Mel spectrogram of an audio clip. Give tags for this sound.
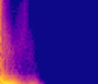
bass
bassd
bass-drum
bassdrum
bd
deep
drum
floor
hard
kick
kickdrum
kicks
layered
low
processed
synthetic

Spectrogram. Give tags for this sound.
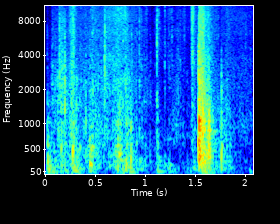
clatter
objects
random
rumble
rummage

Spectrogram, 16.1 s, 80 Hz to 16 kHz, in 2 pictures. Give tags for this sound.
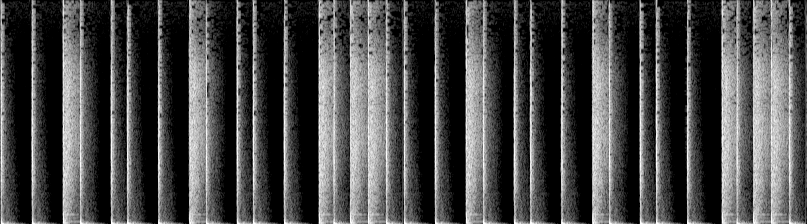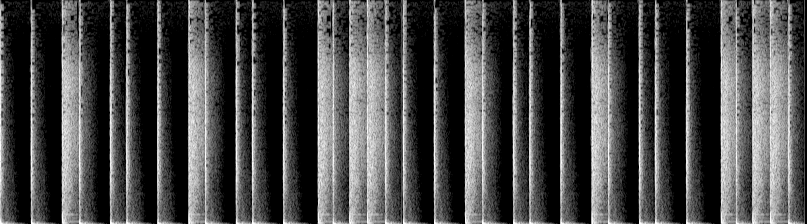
08
11
11-08
8
pattern

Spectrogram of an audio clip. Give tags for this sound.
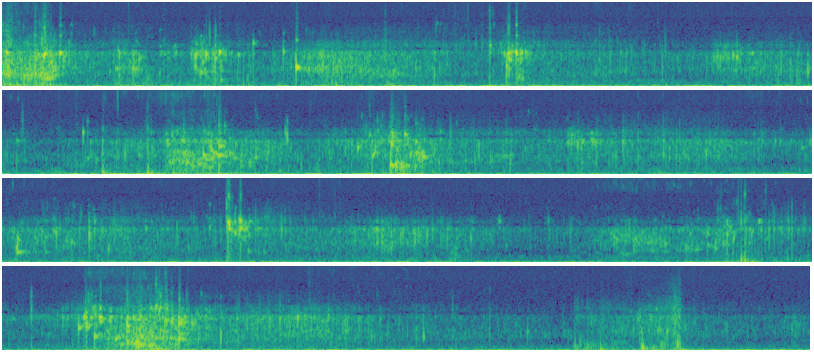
hydrophone
ocean
sea
underwater
waves

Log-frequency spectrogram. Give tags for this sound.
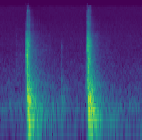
slam
closes
door
close
car
outdoor
closing

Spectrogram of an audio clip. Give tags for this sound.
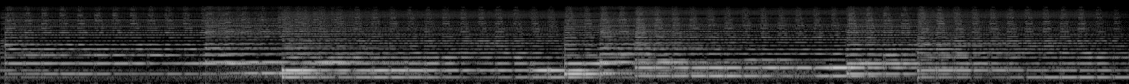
high
thin

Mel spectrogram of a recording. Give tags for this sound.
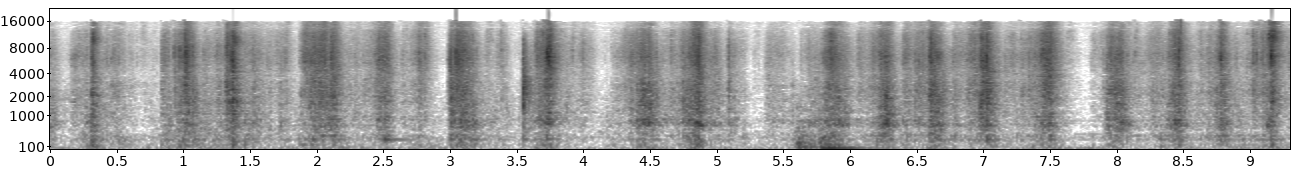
cutting
paper

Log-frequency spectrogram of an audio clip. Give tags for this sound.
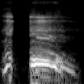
throat
clear
girl
voice

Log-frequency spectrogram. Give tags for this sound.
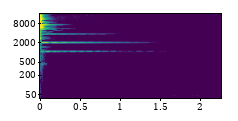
clinking
wine
glasses
wine-glass
glass

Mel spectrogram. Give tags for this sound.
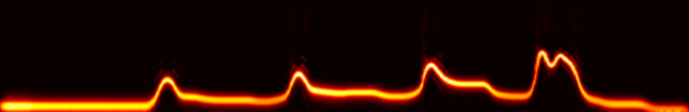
electronic
sweep
supercollider
sound

